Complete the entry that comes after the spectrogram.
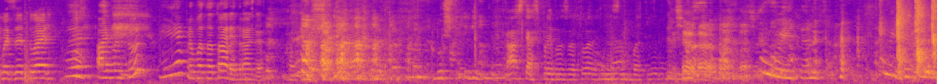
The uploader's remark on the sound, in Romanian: O secvență inedită în cadrul Seratei Eminescu, a oferit Teatrul NostruM, al UZPR. Înregistrare live din sala AGIR, București.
